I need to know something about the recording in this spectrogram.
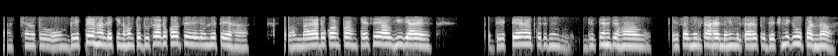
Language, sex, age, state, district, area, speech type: Hindi, female, 45-60, Bihar, Muzaffarpur, urban, conversation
